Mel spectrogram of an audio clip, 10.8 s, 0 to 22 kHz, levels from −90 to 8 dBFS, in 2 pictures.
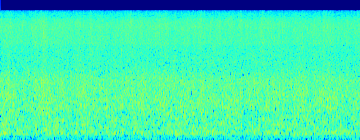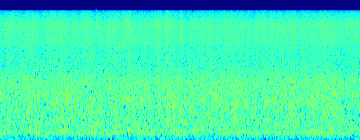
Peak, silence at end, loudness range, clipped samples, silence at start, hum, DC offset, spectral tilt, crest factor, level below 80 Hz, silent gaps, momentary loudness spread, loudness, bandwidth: -8 dBFS; 0 s; 0 LU; under 0.1%; 0 s; none; under 0.1%; -0.5 dB/octave; 18 dB; -56 dBFS; none; 1 LU; -24 LUFS; 16 kHz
